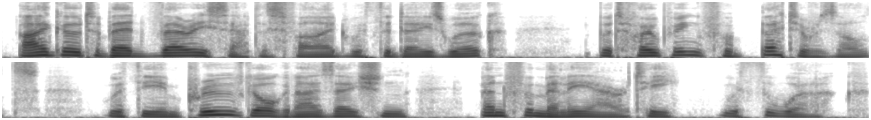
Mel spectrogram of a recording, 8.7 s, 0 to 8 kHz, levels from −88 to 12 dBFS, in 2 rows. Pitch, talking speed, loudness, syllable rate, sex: 125 Hz, 165 wpm, -18 LUFS, 5.6 syllables/s, male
